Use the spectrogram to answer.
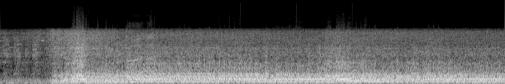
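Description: A car engine hums steadily while the car is driven slowly and carefully. A brief quiet opening gives way to a continuous, even drone that stays loud throughout.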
